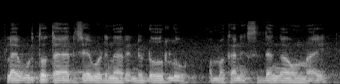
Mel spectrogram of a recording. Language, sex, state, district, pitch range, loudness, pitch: Telugu, male, Telangana, Komaram Bheem, 90-95 Hz, -18 LUFS, 95 Hz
